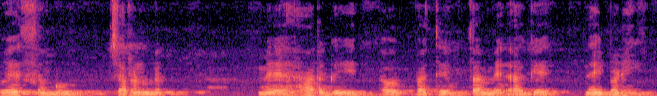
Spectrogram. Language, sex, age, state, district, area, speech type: Hindi, male, 45-60, Uttar Pradesh, Ayodhya, rural, read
